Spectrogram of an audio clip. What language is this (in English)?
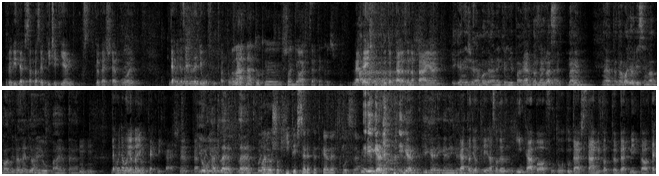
Hungarian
